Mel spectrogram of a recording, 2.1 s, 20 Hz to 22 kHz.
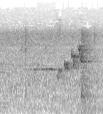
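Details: Japanese bush warbler singing in Okamoto Park, Futako-Tamagawa, on 24 April 2021. A clear held whistle rises into a quick bright flourish of higher notes, over steady background hiss and distant hum.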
